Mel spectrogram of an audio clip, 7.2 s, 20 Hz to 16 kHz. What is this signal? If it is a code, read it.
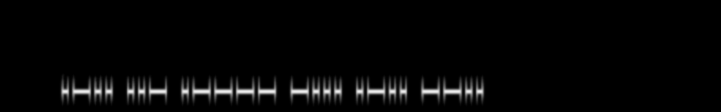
Morse code, heard as a keyed tone, about 22 wpm, 700 Hz. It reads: LU1BLZ
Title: DXCC-100 Call Signs - 6 Characters - Repeated 3x - 22wpm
